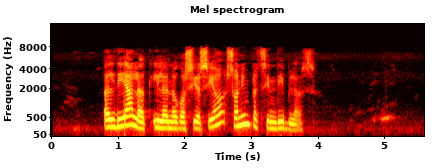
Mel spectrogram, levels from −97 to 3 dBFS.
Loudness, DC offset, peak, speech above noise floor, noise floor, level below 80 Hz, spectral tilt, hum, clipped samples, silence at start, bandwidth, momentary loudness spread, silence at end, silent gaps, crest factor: -21 LUFS; under 0.1%; -4 dBFS; 49 dB; -69 dBFS; -62 dBFS; -4 dB/octave; none; under 0.1%; 0.8 s; 8.2 kHz; 11 LU; 0.55 s; none; 20 dB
